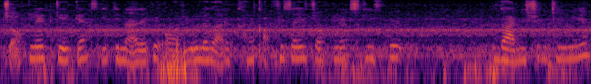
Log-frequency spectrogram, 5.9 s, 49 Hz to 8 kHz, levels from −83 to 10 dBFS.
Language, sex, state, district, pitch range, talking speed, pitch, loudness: Hindi, female, Bihar, Sitamarhi, 210-245 Hz, 180 wpm, 225 Hz, -33 LUFS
